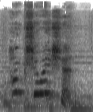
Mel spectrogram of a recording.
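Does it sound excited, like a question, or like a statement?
statement. It is said with a flat, falling tune. A simple statement is being made.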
